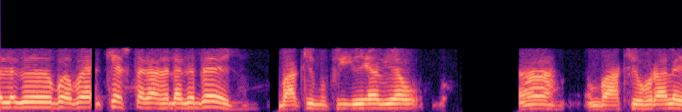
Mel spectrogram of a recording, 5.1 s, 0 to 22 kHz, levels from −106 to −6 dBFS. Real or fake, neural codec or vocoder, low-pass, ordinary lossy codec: real; none; 3.6 kHz; none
